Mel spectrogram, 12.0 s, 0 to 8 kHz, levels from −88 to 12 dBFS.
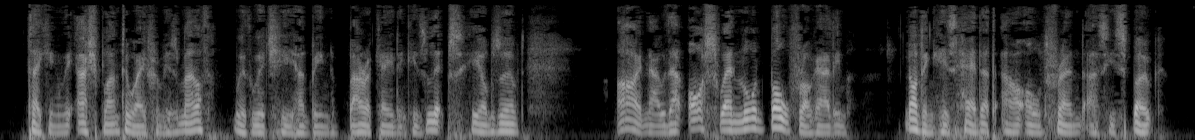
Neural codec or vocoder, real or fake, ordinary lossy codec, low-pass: vocoder, 44.1 kHz, 128 mel bands, Pupu-Vocoder; fake; MP3, 32 kbps; 7.2 kHz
